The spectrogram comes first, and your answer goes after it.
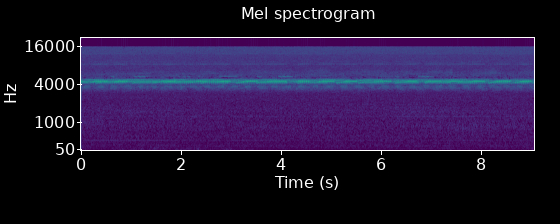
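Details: Autumn insects singing at night in the Tsukimi no Mori forest, Kaizu, Gifu, Japan, from a lookout over 180 m up facing the lit Nobi Plain: a steady, high, shrill trill that pulses slightly in loudness, with no other clear sounds.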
